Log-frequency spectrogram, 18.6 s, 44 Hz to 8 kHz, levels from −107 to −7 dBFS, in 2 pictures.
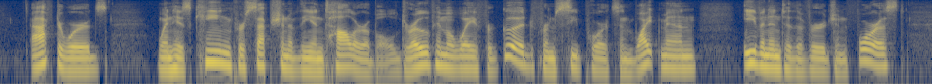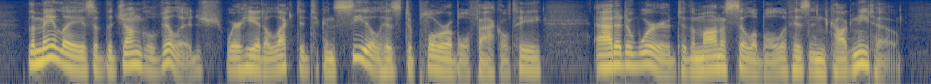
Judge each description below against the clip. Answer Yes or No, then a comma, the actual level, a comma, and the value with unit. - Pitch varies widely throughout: No, average, 4.7 semitones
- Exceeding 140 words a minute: Yes, average, 150 wpm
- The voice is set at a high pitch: No, low, 115 Hz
